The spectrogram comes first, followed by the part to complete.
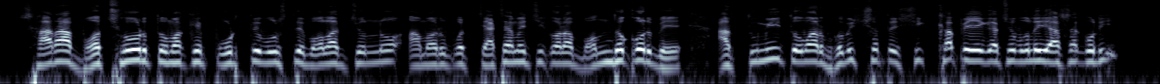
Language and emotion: Bengali, disgusted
